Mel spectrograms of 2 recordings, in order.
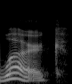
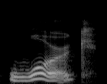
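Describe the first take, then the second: First: The vowel sounds like a neutral uh. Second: The vowel sounds like a rounded o. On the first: The speaker calls it right. "instead you will say ... and work" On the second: The speaker calls it wrong. "you won't say word or world or work"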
